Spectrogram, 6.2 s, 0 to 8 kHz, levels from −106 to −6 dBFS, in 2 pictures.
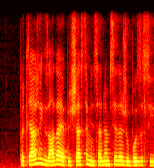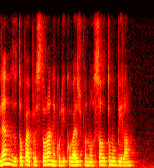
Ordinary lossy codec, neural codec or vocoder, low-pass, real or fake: none; autoencoder, 48 kHz, 128 numbers a frame, DAC-VAE, trained on Japanese speech; 7.2 kHz; fake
